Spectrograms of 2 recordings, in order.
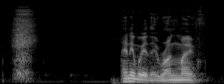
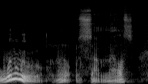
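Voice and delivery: knowing aside. Retold or imitated. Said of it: "sort of going".

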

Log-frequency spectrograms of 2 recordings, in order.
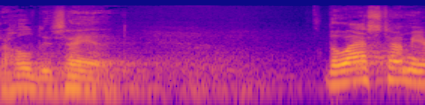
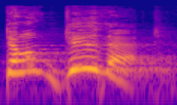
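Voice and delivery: mother's stern order; 9 semitones higher, much slower than usual. Retold or imitated. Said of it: "She said".

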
